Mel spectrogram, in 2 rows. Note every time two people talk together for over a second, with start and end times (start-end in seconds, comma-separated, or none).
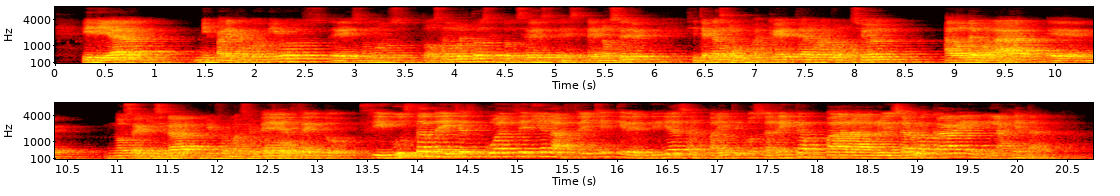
none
